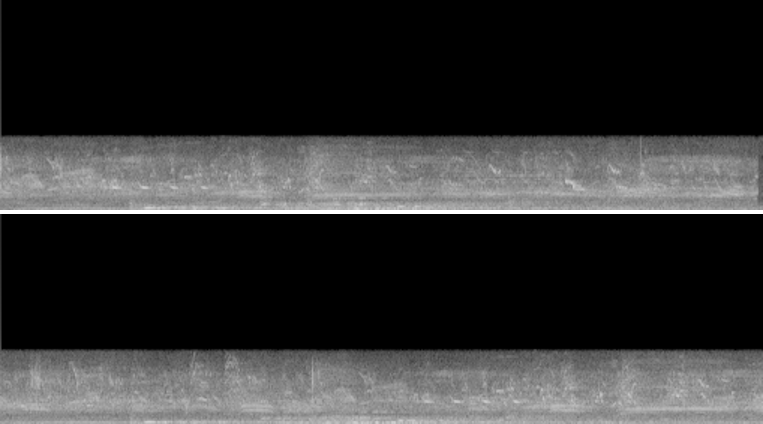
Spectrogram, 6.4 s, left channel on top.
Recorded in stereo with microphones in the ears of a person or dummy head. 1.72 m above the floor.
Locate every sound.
1.1 s laughter: 25° left (ahead or behind), 0.7 m; by 6.3 s 50° left (ahead or behind), 5.5 m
